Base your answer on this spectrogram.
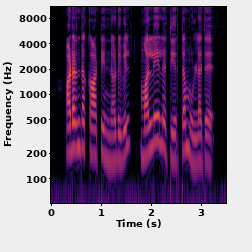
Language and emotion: Tamil, neutral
